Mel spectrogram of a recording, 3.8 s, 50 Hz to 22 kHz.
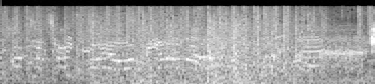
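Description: In Company of Heroes 2, flak half-tracks pour out a dense, rapid stream of gunfire: overlapping bursts in a loud continuous barrage, with a shouted voice briefly cutting in.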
